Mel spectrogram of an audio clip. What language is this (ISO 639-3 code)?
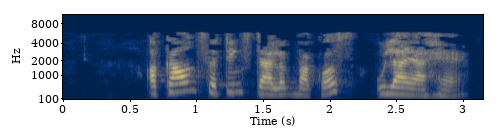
asm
